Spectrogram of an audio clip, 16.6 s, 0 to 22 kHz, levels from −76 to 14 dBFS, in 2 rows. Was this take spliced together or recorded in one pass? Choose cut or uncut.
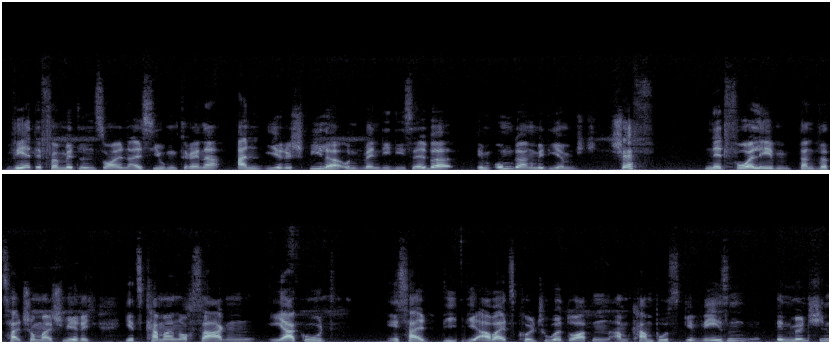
uncut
